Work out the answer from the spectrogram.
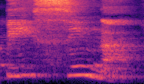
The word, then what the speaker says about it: piscina: Eu tenho a palavra piscina. Quando eu tenho piscina, nós pronunciamos o SC com o som de C. Piscina.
